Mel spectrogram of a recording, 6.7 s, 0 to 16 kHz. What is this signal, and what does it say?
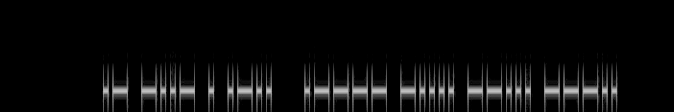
Morse code, heard as a keyed tone, about 25 wpm, 700 Hz. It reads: AXEL 1678
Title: CWT Exchange 25wpm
